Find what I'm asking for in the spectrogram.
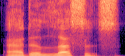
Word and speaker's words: adolescence: 来来来，这个一上来就让很多人感到畏难情绪的复杂词汇 adolescence 青春期。先解决读音问题，a 发作 a，然后 d o 是的。然后重音在后面，le，所以加在一起，adolescence，青春期，the time when you are changing from being a child into an adult。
